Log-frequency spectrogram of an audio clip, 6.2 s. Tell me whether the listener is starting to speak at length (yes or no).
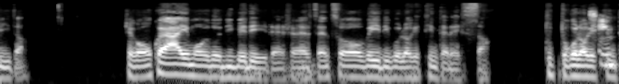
no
